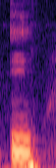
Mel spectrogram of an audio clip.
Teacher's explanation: बोल के देख लो, ओ यानी जब भी हम बोलेंगे ओ तो किस में आएगा, हमारे जो होठ है एक राउंडिंग रूप में आएंगे या गोल वृत्त के रूप में आएंगे, इस कारण इनको क्या माना है, वृत्तमुखी।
